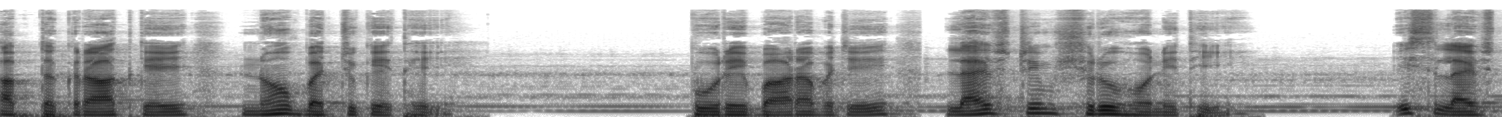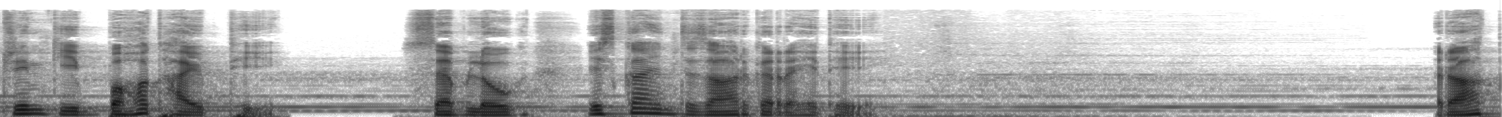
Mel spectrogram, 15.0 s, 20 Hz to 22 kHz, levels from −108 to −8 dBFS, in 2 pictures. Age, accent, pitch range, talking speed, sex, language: 20-39, native, 100-120 Hz, 125 wpm, male, Hindi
